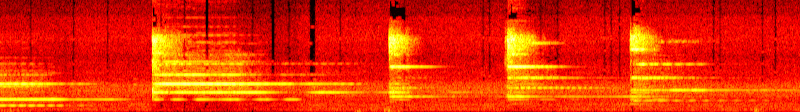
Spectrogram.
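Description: Singing bowls struck one after another, about four strikes, each ringing out with clear, slowly fading tones. The bowls differ in pitch, so the ringing changes from one strike to the next.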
